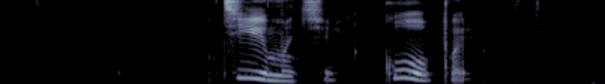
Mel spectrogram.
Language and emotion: Russian, sad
